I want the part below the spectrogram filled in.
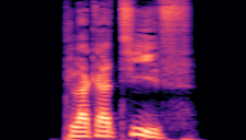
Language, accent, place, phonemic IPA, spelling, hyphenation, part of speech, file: German, Germany, Berlin, /ˌplakaˈtiːf/, plakativ, pla‧ka‧tiv, adjective, De-plakativ.ogg
- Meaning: graphic, slogan-like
